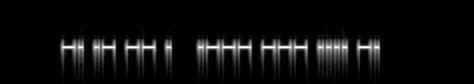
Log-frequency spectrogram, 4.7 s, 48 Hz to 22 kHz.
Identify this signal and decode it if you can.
Morse code, heard as a keyed tone, about 30 wpm, 700 Hz. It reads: NAME JOHN
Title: Practice QSO - Exchange 1 - Beginning - 30wpm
